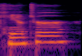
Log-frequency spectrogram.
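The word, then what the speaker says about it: Kanter: social media um yes caner and I think it may be with a K not a c but pronounced the same way um k a n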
